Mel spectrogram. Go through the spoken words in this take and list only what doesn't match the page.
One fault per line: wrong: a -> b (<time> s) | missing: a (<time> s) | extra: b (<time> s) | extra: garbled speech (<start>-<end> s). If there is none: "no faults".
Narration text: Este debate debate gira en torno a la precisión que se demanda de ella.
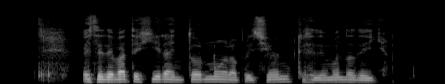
missing: debate (1.4 s)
